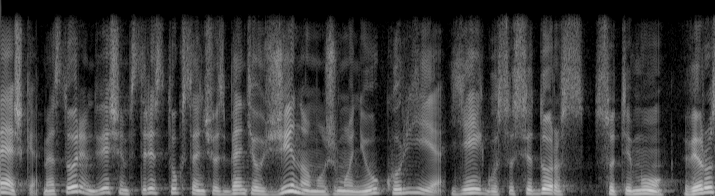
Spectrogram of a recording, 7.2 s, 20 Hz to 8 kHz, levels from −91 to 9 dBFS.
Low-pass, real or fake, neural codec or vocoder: 7.2 kHz; real; none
